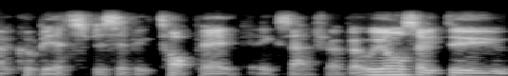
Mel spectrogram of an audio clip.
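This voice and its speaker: Here a man speaks with a British accent. His tone is relaxed. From southwest England. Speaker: podcast host, board game enthusiast. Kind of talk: casual chat. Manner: relaxed, informal.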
